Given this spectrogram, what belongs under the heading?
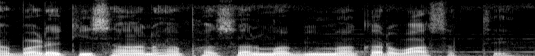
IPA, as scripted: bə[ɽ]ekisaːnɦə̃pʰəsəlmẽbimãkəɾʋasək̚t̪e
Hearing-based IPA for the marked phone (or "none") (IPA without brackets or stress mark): ɽ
